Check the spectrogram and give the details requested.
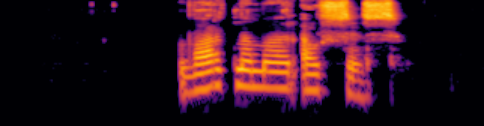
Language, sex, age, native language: Icelandic, female, 50-59, Icelandic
